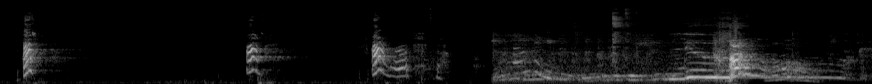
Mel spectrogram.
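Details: Domestic dog giving three short, sharp barks spaced a second or two apart, followed by a busier stretch where higher yelping cries overlap a person's voice urging the dog to come along, with music in the background.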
